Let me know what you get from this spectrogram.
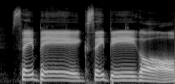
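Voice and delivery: imitating teasers of a Minnesota accent; mock Minnesota accent. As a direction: draw out the Minnesota vowels, teasingly. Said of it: "they were always making fun of".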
